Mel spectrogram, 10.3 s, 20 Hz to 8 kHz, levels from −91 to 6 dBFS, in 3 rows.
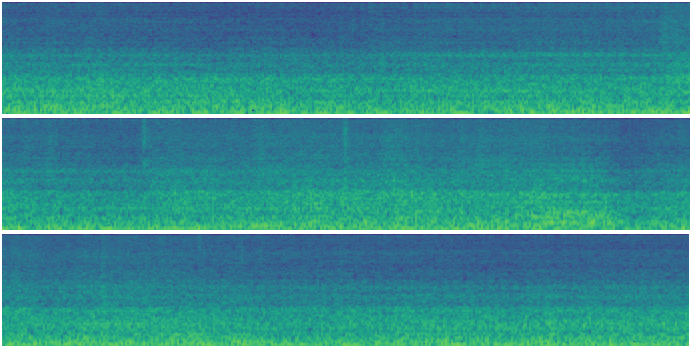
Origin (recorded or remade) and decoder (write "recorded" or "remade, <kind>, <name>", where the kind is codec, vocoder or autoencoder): recorded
